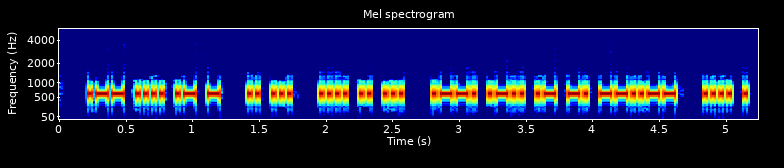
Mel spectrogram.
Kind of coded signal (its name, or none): Morse code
